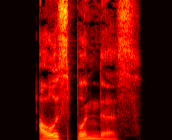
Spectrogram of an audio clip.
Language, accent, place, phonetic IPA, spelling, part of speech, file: German, Germany, Berlin, [ˈaʊ̯sˌbʊndəs], Ausbundes, noun, De-Ausbundes.ogg
- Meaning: genitive singular of Ausbund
